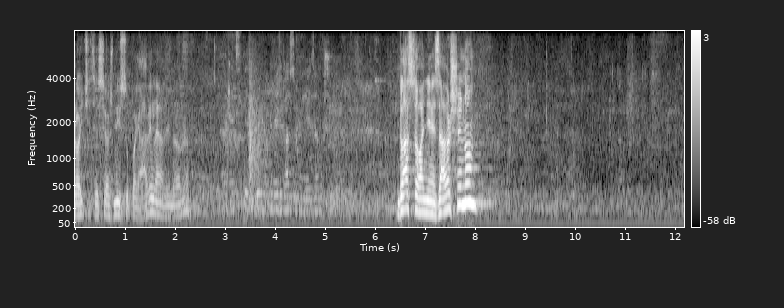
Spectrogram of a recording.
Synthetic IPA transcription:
ɾojit͡ʃi̥t̪sesejo̞ʃniːsupo̞jaːʋilealid̪obɾo | ɾesi̥t̪eiok̪ɾeɡlasoʋaɲejezaʋr̩ʃeno | ɡlˠasoʋaɲejezaʋr̩ʃeno

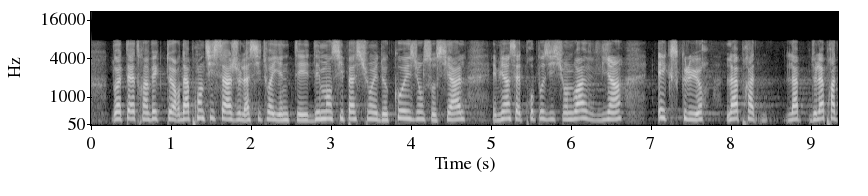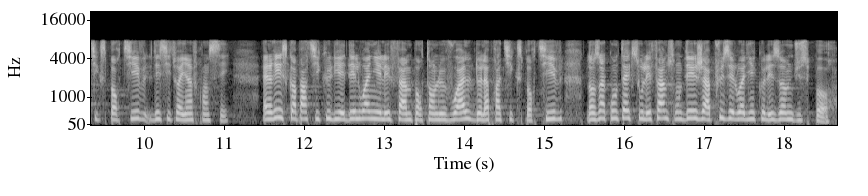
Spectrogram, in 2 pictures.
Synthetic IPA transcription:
d̪wat̪ɛt̪χɛ̃vɛk̚t̪œʁd̪apχɑ̃t̪isaʒd̪əlasit̪wajɛnt̪ed̪emɑ̃sipasjɔ̃ed̪əkɔezjɔ̃sɔsjalebjɛ̃sɛt̪̚pχɔpozisjɔ̃d̪lwavjɛ̃ | ɛksklyʁ | lap | ad̪əlapχat̪ikspɔʁt̪ivd̪esit̪wajɛ̃fχɑ̃sɛ | ɛlʁiskɑ̃paʁt̪ikʲyljed̪elwaɲelefampɔʁt̪ɑ̃ləvwald̪əlapχat̪ikspɔʁt̪ʰivd̪ɑ̃zɛ̃kɔ̃t̪ɛkst̪ulefamsɔ̃d̪eʒaplyzelwaɲekəlezɔmd̪yspɔːʁ

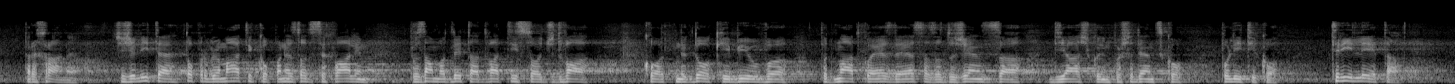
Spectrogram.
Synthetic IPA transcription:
pɾɛxɾaːnɛ | t͡ʃɛʒɛliːt̪ɛt̪oːpɾɔblɛmaːt̪ikɔpanɛzat̪oːd̪asɛxʋaːlim | pɔznaːmɔːd̪leːt̪ad̪ʋaːt̪iːsɔd͡ʒd̪ʋa | kʰɔt̪nɛɡd̪oːkijɛbiwʋəpɔd̪mlaːt̪kɔɛzd̪ɛɛsazad̪ɔwʒɛnzad̪ijaːʃkɔinpaʃt̪ud̪ɛnskɔ | pɔliːt̪ikɔ | t̪ɾileːt̪a

